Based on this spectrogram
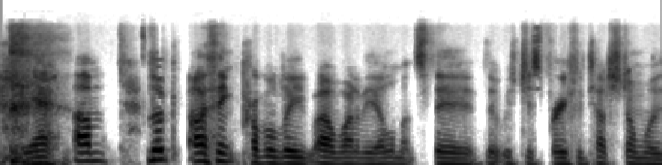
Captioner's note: laughs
